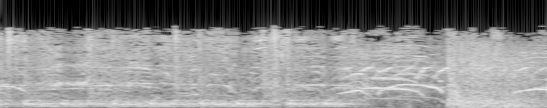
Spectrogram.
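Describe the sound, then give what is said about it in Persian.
Sharp bangs and crackling bursts of homemade firecrackers and fireworks go off repeatedly in the streets and alleys among a busy outdoor crowd during Chaharshanbe Suri, the Iranian festival at sunset on the last Tuesday of the year, with whistling rockets and a constant roar of voices and commotion. “اما در دهه‌های اخیر هیجان این شادمانی با صدای گاه و بیگاه انفجار ترقه‌های دستساز و مواد محترقه در کوچه و خیابان‌ها گره خورده و کام بسیاری از خانواده‌های ایرانی را تلخ کرده.”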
